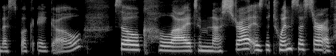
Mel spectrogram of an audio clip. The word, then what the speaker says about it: Clytemnestra: It's, watch me struggle, it's Clytemnestra by Costanza Cazzotti.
